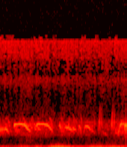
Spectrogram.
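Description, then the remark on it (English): Birds, skylarks among them, calling in a series of thin, high, slurred notes, repeating every fraction of a second, quiet over a steady low outdoor rumble like wind, at a salt marsh with lagoons by the sea, near kale fields. “The birds don't mind though.”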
